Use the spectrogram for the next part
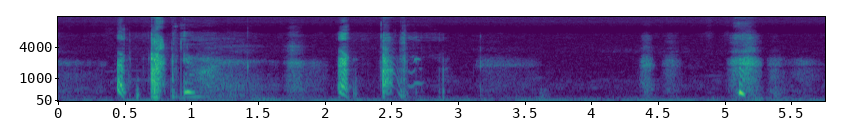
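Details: Allergies acting up, tickly urge with every breath: a rapid series of short, muffled bursts with quick catch breaths between; huge stifled sneezing fit.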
